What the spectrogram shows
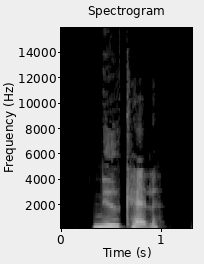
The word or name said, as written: nedkalde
